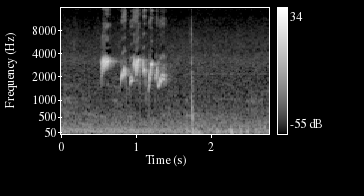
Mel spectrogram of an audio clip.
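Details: Single lively phrase from a Huế Red-whiskered bulbul calling the flock: a clear whistled opening note, then a tumbling run of rapid, slurred chirps dropping in pitch, followed by a faint click and quiet background.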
